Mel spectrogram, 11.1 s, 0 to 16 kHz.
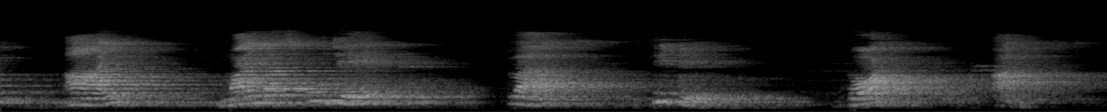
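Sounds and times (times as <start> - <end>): man speaking drawn-out syllables: 0.7 - 1.4, 2.2 - 3.8, 5.1 - 5.6, 6.6 - 7.1, 8.5 - 9.0, 9.7 - 10.2.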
